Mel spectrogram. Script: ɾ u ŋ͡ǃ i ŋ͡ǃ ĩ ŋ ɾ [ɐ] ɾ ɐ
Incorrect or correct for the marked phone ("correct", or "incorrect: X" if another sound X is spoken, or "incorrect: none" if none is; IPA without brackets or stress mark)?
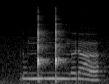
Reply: incorrect: ə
